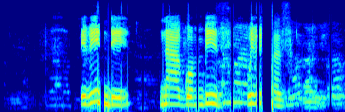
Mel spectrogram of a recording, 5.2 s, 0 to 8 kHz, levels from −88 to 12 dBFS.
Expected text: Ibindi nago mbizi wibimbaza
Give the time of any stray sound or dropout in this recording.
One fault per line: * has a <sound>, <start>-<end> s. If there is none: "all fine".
* has a dropout, 1.5-1.6 s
